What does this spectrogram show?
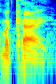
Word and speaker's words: Mackay: We've just had the correct pronunciation. It's Mackay. Mackay.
